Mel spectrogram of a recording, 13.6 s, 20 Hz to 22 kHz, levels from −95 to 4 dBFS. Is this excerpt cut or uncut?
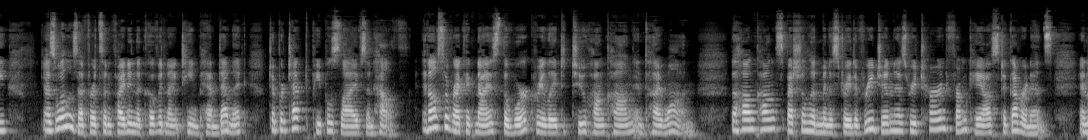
cut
